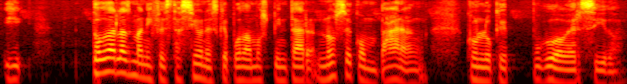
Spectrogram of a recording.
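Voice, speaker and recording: A man teaching a verse-by-verse Bible study, speaking emphatically and moving between raised and hushed passages, with conversational asides. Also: mid-range voice, moderate pace. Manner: conversational asides and tag questions.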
